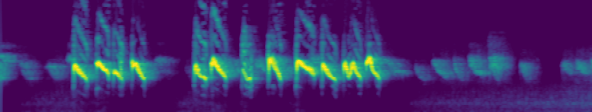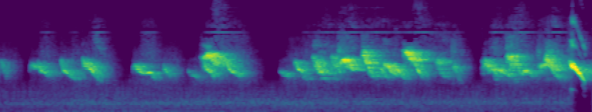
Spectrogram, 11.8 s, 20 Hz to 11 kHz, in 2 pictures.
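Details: Caged Malaysian white-eye (mata puteh) singing happily in Singapore, 20 March 2023, warm and sunny; two quick bursts of high looping notes, then a long stretch of softer, high twittering over a faint background hiss.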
